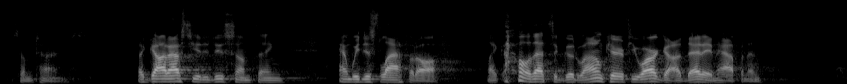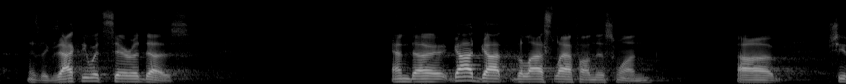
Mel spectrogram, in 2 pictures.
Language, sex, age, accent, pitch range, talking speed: English, male, 50-69, American, 135-200 Hz, 165 wpm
